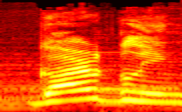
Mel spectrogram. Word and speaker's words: غ: a e e n it sounds like Garling sound how to pronounce the back side of the tongue will touch the upper Thro producing ra sound like garles and then e in sound e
